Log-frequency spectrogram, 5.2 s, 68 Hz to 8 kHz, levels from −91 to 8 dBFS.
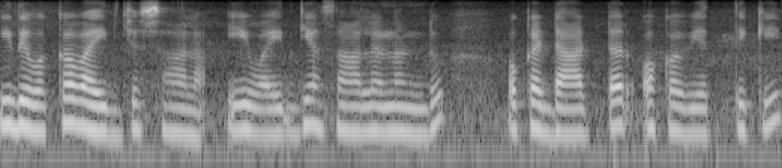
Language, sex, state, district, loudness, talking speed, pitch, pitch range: Telugu, female, Andhra Pradesh, Srikakulam, -17 LUFS, 125 wpm, 205 Hz, 190-220 Hz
